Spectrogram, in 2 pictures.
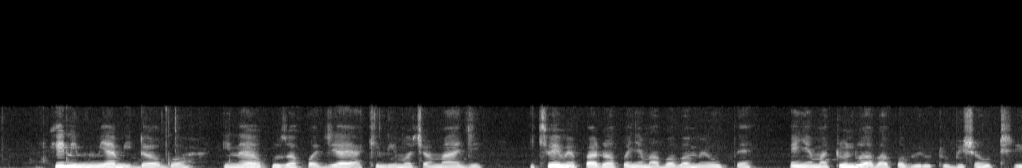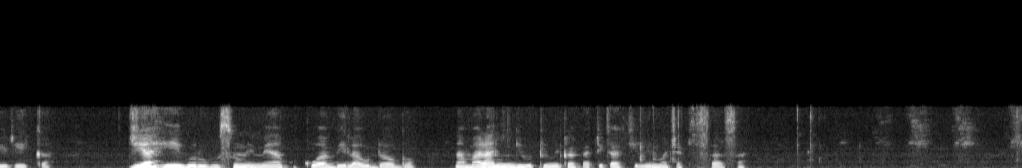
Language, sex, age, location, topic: Swahili, female, 18-24, Nairobi, agriculture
